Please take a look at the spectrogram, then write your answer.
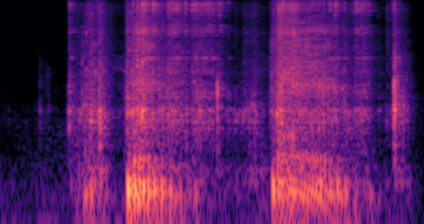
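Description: A Zombie Slayer chainsaw with a timing problem fires up in two short bursts of harsh, buzzing two-stroke revving, close and loud, with brief pauses between.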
